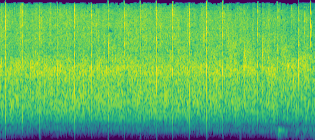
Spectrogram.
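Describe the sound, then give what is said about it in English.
A crowd in a legislative chamber applauds a girls' team that won a Class A championship, steadily for several seconds, a dense wash of many hands clapping at an even loudness with sharper individual claps popping out of the mix. “So I just wanted you to give all my girls a round of applause.”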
